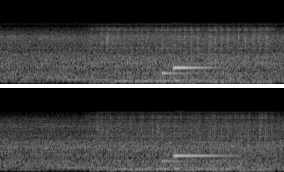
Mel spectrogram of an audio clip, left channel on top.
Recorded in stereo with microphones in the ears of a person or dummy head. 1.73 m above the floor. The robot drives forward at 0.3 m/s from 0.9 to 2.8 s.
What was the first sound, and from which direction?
A ringtone, 70° left (ahead or behind).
